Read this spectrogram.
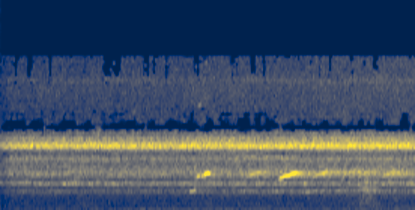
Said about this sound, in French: Je vous propose donc de vous mettre dans l'ambiance. On est dans une forêt.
